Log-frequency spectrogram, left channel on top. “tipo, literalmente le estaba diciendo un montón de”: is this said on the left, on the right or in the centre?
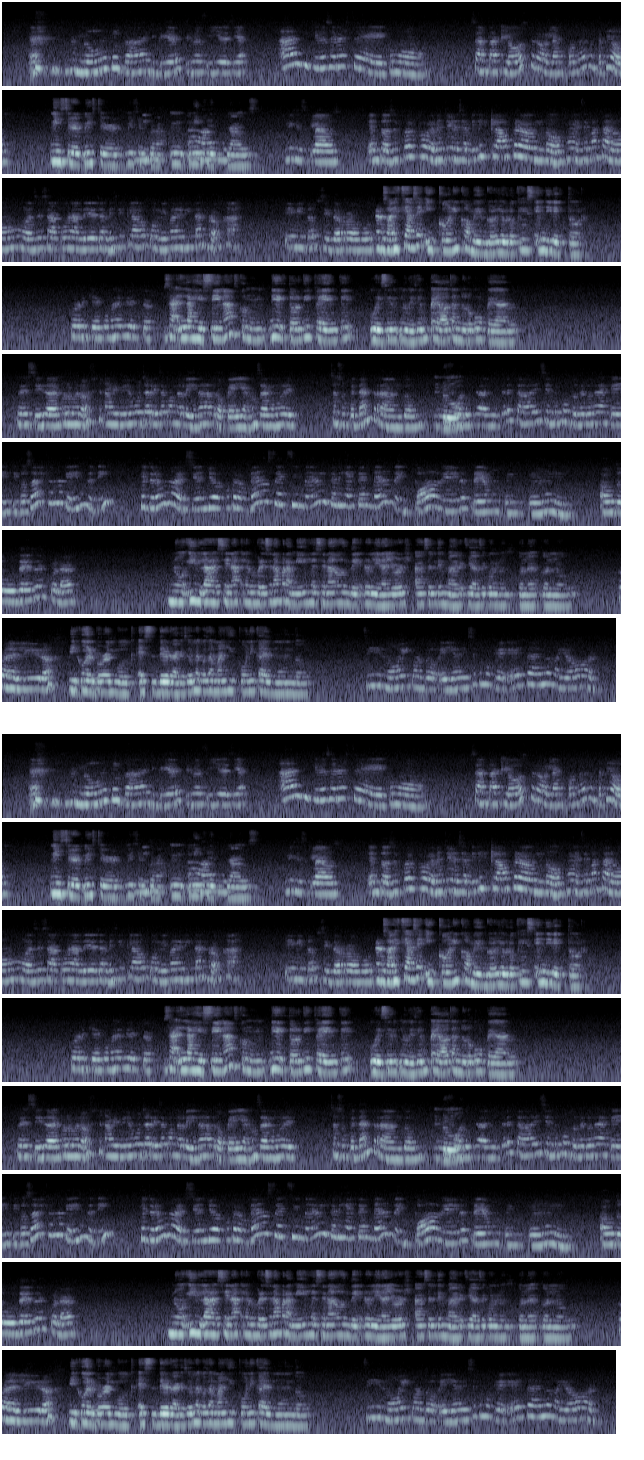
Left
